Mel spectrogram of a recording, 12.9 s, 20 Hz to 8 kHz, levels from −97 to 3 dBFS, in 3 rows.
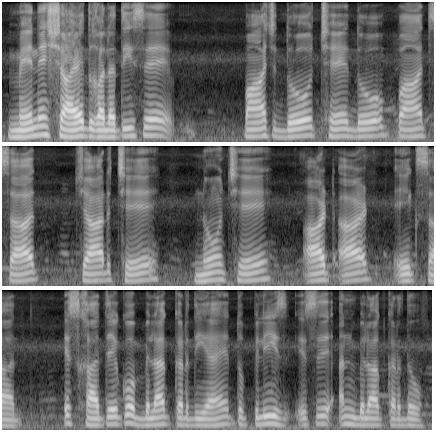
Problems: constant background noise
